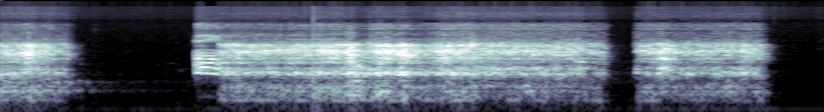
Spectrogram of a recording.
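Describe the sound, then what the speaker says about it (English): A steady hiss of white noise from a phone app plays in bursts, starting and stopping abruptly with silent gaps between, moderately loud and even. "Can you hear the white noise?"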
